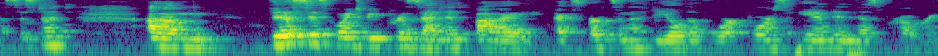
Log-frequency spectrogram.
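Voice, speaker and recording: In a room with audible echo, a woman talks in a fairly low voice with fairly even intonation. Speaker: extension educator presenting to county commission. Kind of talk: public meeting presentation. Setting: county commission meeting room. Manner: fast.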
